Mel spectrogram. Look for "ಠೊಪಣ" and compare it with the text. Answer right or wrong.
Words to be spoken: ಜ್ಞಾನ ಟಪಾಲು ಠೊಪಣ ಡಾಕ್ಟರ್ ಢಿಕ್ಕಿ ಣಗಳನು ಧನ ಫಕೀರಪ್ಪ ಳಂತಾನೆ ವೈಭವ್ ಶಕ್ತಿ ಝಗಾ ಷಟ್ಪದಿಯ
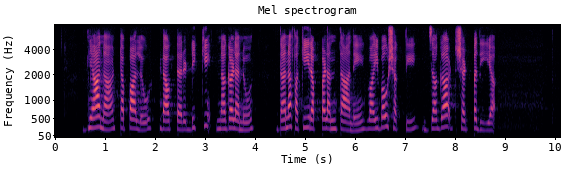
wrong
